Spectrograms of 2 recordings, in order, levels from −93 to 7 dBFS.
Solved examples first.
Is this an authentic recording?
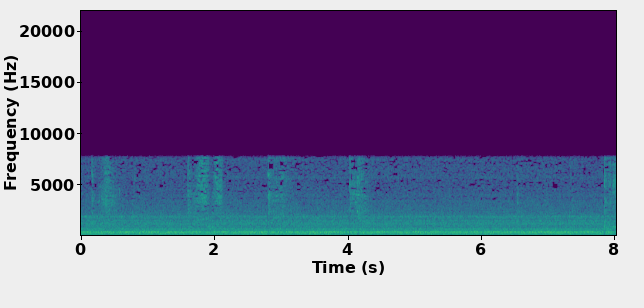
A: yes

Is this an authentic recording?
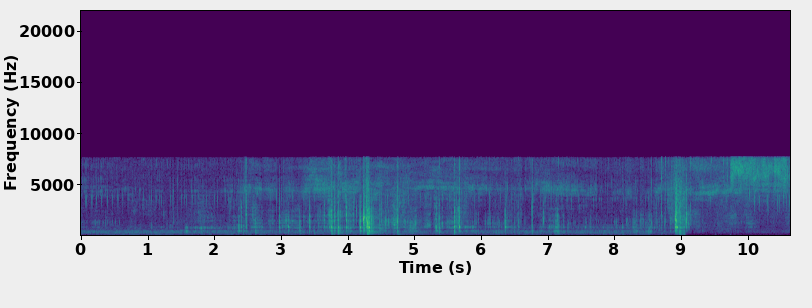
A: yes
